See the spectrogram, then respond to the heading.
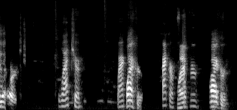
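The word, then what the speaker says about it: Wacher: you say that word Wacker whacker whacker whacker whacker whacker and it was pronounced whacker they W they named that child Richard Richard wacker Nick whacker oh God I remember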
